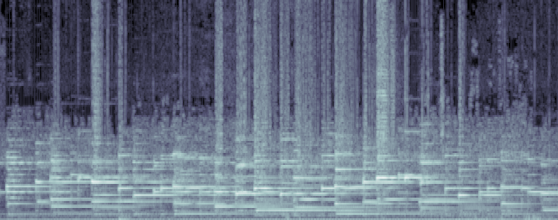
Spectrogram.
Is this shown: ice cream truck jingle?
yes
